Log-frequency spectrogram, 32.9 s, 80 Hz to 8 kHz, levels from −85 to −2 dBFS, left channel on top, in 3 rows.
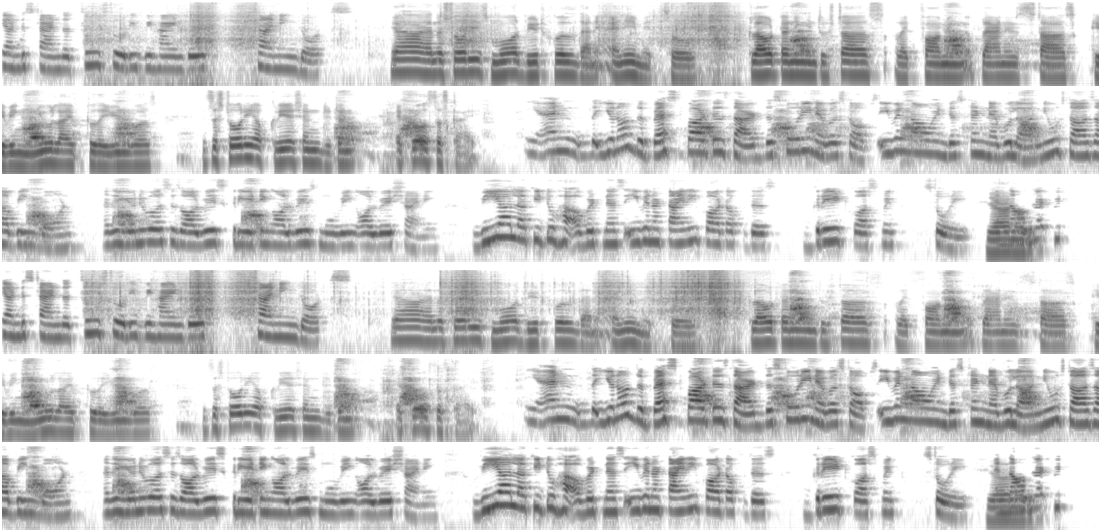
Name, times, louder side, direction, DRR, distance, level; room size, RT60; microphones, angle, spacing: voice 1, 0.0-2.1 2.4-3.5 16.2-22.7 23.0-26.3 26.7-29.7 30.0-30.9 31.3-31.6 31.9-32.5, right 4 dB, 30° right, 0.4 m, -35 dB
sound 1, 0.8-3.7 4.0-4.1 4.4-8.0, right 7 dB, 65° right, 1.2 m, -40 dB
voice 2, 3.9-7.0 7.5-12.5 13.0-14.5 14.9-15.7 31.8-32.3, left 4 dB, 55° left, 0.5 m, -36 dB
Growling, 7.9-8.7 9.4-10.6 10.9-11.0 11.2-11.6 12.0-12.5 12.8-12.9 14.2-15.5 15.8-15.9 16.4-16.5 17.8-19.5 20.0-20.2 20.6-21.5 22.2-22.5 23.0-23.4 24.3-25.0, right 1 dB, 85° right, 3.6 m, -38 dB
16.0 x 5.9 x 2.4 m
head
